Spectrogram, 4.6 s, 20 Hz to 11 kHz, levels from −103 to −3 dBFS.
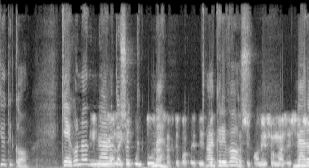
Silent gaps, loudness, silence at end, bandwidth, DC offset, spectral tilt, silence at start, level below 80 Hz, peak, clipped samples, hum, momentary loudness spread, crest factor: none; -16 LUFS; 0 s; 11 kHz; under 0.1%; -4 dB/octave; 0 s; -42 dBFS; -2 dBFS; under 0.1%; none; 10 LU; 14 dB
